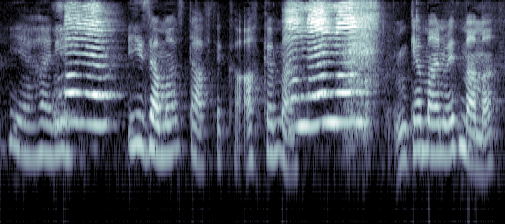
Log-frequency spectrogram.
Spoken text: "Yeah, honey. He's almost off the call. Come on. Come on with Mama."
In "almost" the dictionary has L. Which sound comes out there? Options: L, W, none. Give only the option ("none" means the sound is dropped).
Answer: none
